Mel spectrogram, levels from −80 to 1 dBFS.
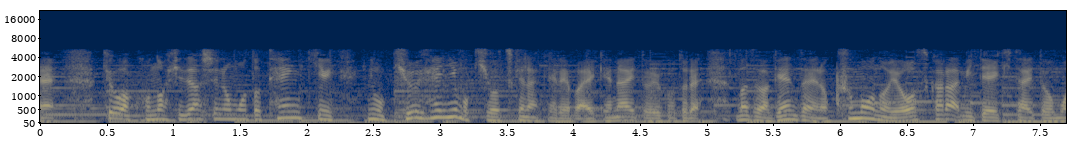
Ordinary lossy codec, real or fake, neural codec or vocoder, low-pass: none; real; none; 5.4 kHz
